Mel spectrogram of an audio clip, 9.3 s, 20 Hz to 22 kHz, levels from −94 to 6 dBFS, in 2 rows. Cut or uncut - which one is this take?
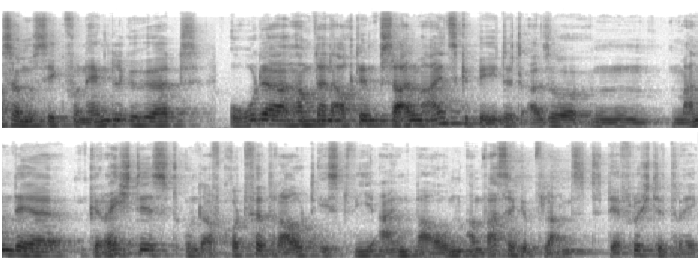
cut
